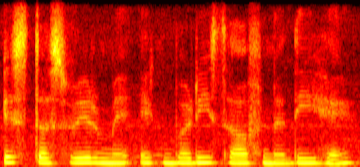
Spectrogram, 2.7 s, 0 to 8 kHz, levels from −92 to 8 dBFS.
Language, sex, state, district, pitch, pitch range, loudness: Hindi, female, Arunachal Pradesh, Lower Dibang Valley, 230 Hz, 225-240 Hz, -15 LUFS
